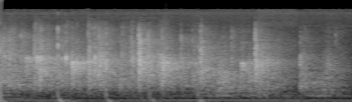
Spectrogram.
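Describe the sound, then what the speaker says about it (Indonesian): A group in a classroom lesson claps hands, an uneven patter with a few heavier taps and thumps scattered through roughly three and a half seconds. "Tepuk tangan buat kita semua."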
